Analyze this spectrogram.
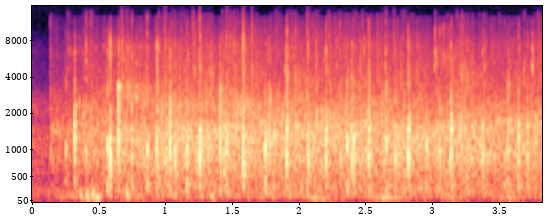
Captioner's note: audience applauding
